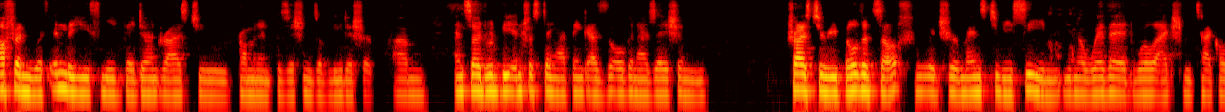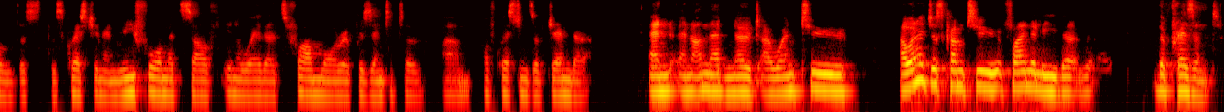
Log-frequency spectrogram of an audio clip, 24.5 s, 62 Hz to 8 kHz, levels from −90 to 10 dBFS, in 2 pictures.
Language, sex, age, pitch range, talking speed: English, male, 20-39, 130-155 Hz, 190 wpm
